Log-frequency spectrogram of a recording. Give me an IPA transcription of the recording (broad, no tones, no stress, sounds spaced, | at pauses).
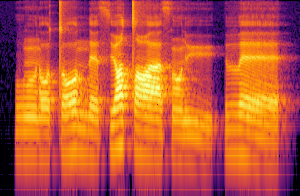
β õ ɾ ɔ t ɔ n ɛ θ y tˤ aː θ ɔ̃ ɾ y | β ɛ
